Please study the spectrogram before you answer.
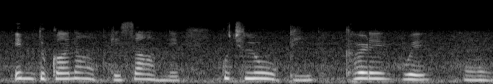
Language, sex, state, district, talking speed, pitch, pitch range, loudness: Hindi, female, Bihar, Kishanganj, 135 wpm, 230 Hz, 195-265 Hz, -17 LUFS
